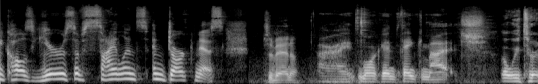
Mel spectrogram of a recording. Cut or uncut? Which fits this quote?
cut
